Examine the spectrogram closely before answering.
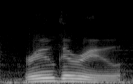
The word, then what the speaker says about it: Rougarou: The Rougarou could provide the Rougarou, that's how you pronounce that. Rougarou.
